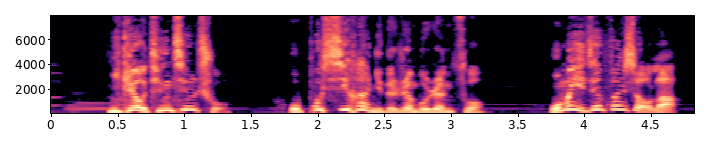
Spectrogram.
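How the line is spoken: Impatient shout. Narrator (Chinese): 陈昂突然不耐烦的喊道

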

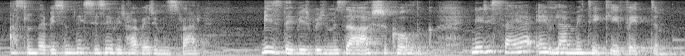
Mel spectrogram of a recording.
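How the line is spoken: Plain. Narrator (Turkish): dedi

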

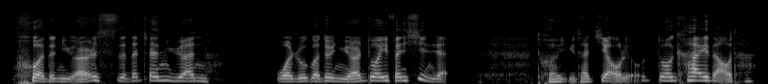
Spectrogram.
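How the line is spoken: Sobbing grief-stricken confession. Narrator (Chinese): 曾国华痛不欲生，大哭着忏悔道

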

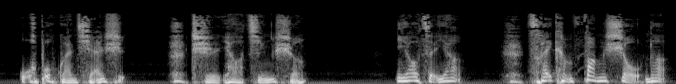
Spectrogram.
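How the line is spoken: Sighing woman. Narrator (Chinese): 女子叹了一口气

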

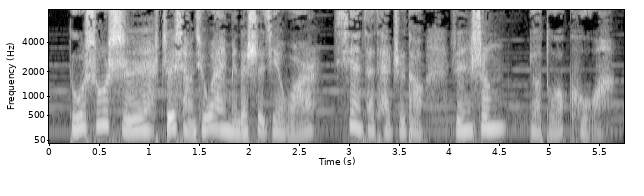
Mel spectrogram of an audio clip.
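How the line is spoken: Resigned sigh. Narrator (Chinese): 他无奈的叹气道

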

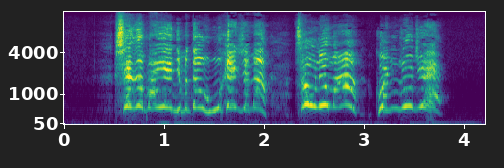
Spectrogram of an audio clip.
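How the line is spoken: Loud shout. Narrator (Chinese): 他大声喊起来

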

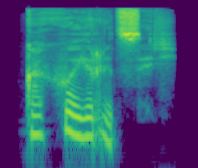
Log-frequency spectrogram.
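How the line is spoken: Whisper. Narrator (Russian): прошептала Альварита

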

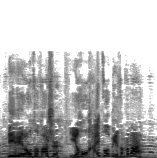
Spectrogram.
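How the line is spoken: Loud shouting. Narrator (Chinese): 又大声的吼道

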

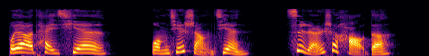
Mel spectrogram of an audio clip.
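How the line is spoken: Group laughing. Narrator (Chinese): 众人笑道

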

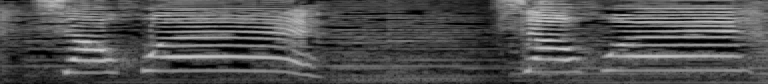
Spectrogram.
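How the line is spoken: Loud calling. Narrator (Chinese): 兔妈妈在森林里高声的喊着

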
